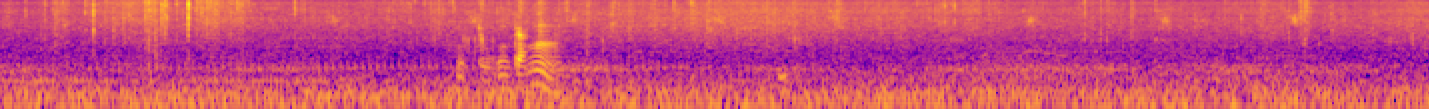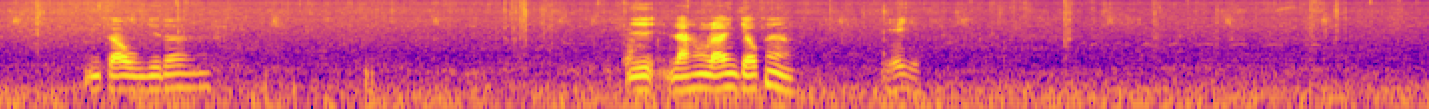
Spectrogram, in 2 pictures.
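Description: Dry leaves and stalks rustle as a hand pushes through them.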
